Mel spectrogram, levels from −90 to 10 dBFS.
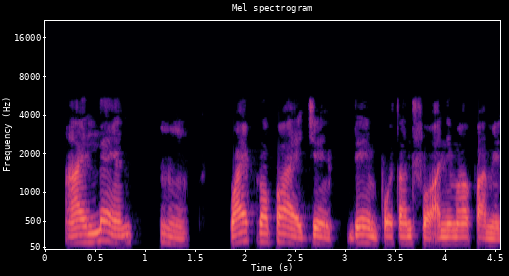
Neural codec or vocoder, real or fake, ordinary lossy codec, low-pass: none; real; none; 5.4 kHz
